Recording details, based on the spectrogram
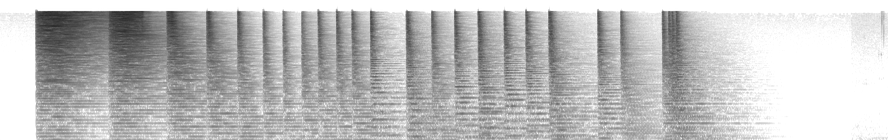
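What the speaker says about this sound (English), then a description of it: "so you can combine the comb filter and create pitched noise" A Pigments synthesizer produces pitched noise through a comb filter as a series of bright, buzzy, harmonically rich hits. They start slow and speed into a rapid stuttering run before fading out, with no talking.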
